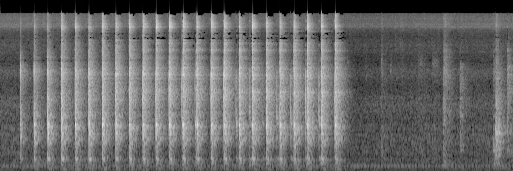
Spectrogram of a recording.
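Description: Brass hammer driving the gland of a John Deere hydraulic cylinder deeper into the tube, about two dozen quick, even metal blows at roughly four a second for six seconds or so. The gland is being seated deeper to give room to fit its retaining ring. A light knock or two follows near the end.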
